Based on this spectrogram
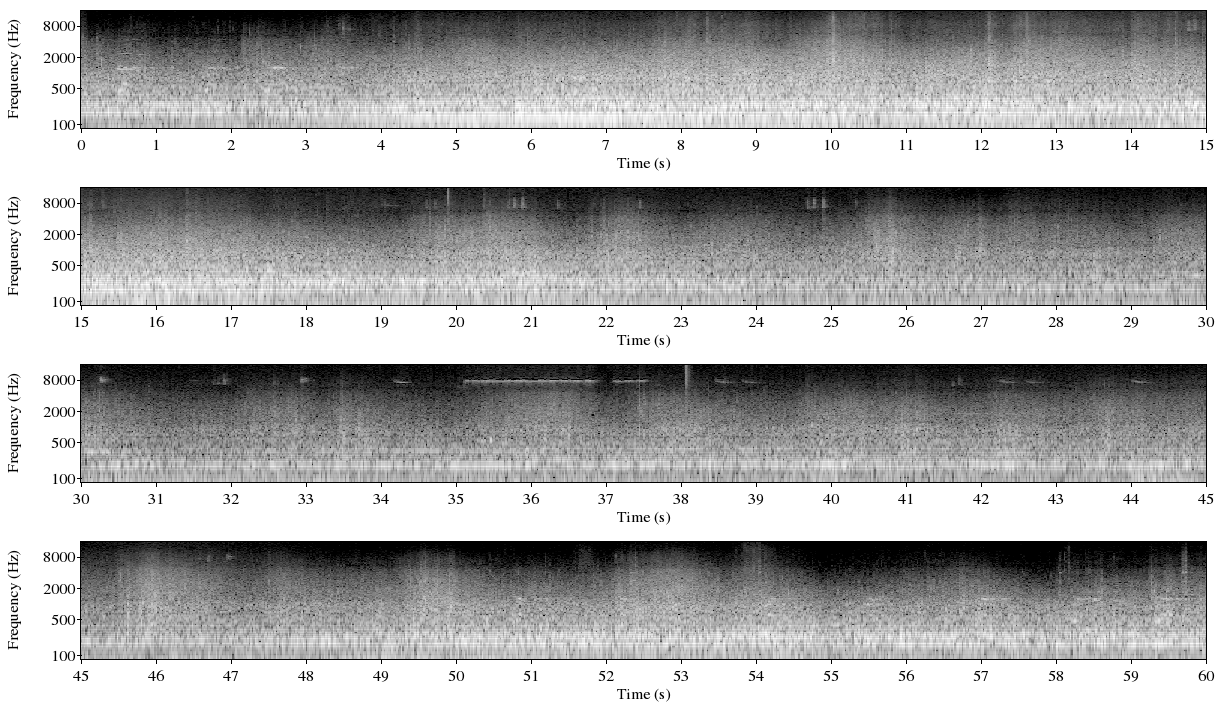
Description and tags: Ocean-Designed-loop
Various Ocean shore recordings layered. Puget sound-edmonds beach, redondo beach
